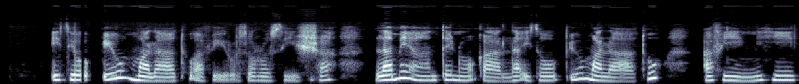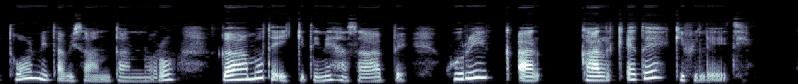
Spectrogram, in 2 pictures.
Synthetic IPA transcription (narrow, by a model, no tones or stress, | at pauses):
ʔɪt̪ɪo̞ːpʼːɪjʊmɐlaːt̪ʰʊɐ̰fḭːɾɔ̰sɔɾɔsḭːʃːɐ | lɐmɛant̪ːɛnoːkʼaːlːɐʔɪt̪o̞ːpʼːɪjʊmɐlaːt̪ʊʔɐfiːnːɪhiːt̪ʰːo̞ːnːɪt̪ʼɐ̰bɪsɐ̰nt̪ɐnːɔɾɔ | ɡ̥aːmɔt̪ɛ̰ɪkːɪt̪ɪnɛɦɐsaːpːɛ | kʰʊɾɪ | kɐlkʼːɛt̪ɛkɪfɪle̞̰ːt̪ʰɪ̥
